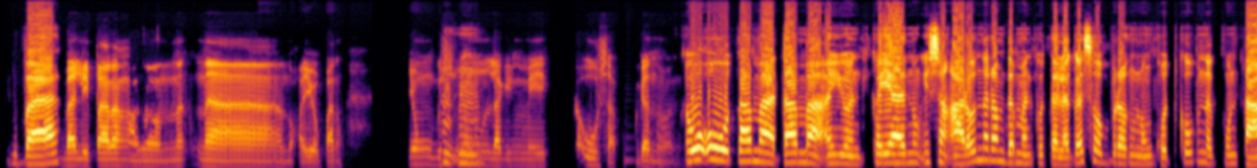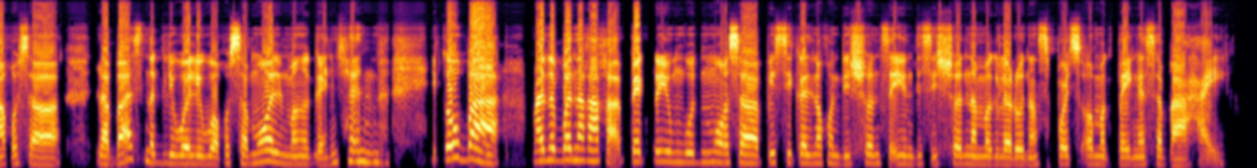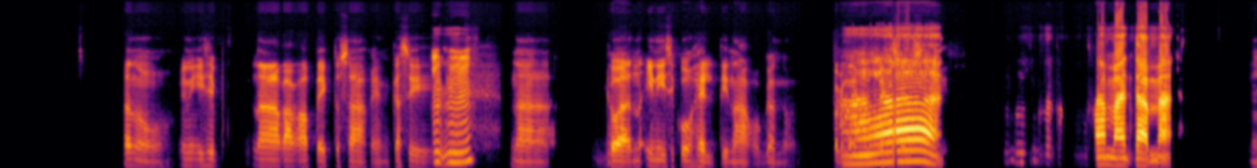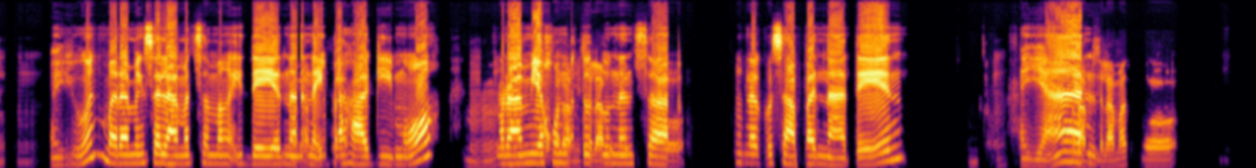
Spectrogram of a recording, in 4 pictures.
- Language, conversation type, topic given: Filipino, unstructured, Alin ang mas gusto mong gawin tuwing katapusan ng linggo: maglaro ng palakasan o magpahinga sa bahay?
- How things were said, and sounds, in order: other background noise; tapping; chuckle; laughing while speaking: "ganyan"; static; distorted speech; drawn out: "Ah"; gasp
